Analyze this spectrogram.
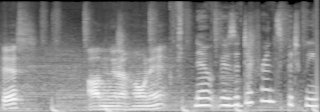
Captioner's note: knives clanking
